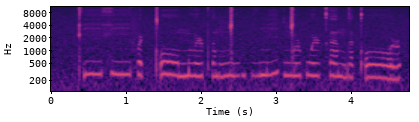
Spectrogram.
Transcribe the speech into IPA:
kʼ iː x iː f ɜ ʈ tʼ oː m ɯː ɭ pʰ ə m ŋ͡ǀ ṳ ɡ p i̤ m i | ŋ͡ǀ u ɭ p w ɯ ɭ kʰ ɜ m ɡ ɜ kʼ oː ɭ

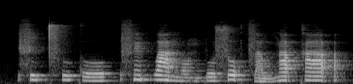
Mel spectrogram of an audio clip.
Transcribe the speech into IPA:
s i˦ p̚ t͡sʰ u˦ k o˧ | s ẽ˦ k̚ w a˥˧ ŋ ɔ˨˩ n p o˧ s o˦ ʔ t͡s a˨˩ w ŋ a˦ ʔ k a˦ ʔ

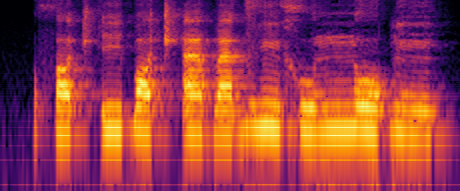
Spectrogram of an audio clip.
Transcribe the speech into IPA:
θ ɒ t͡ʃʼ i ɓ ɒ t͡ʃʼ æ b æ dʱ ĩ x u nː o ɓ ĩ

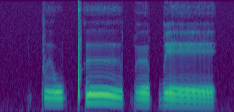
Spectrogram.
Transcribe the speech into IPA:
p ɨ w pʼ ɨː ɓ ʏ ɓ e

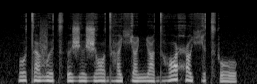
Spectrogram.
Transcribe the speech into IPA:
o t a v ɘ t͡sʼ ɘ ʒ ɘ ʒ ɔ dʱ a ç ɑ ɲ ɑ dʱ ɔ ħ ɒ ç ɘ t͡sʼ o

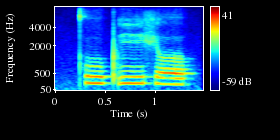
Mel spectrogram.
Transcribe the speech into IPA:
t̪ʰ uː pʼ iː ʃ ɤ

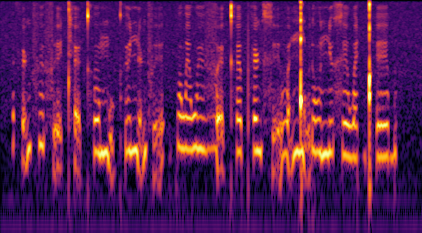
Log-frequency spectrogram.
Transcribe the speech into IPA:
θ ɛ̰ ɳ f y f ḛ tʰ ɛ̰ kʰ ɵ m ṵ kʼ y n ɛ̰ ɳ f ḛ | p ɵ w e w y v ɛ̰ kʰ ɛ pʰ ɛ ɳ x ḛ β ɛ̰ ŋ͡ǃ ṵ ɾ u n y x e w ɛ ǃʼ e b

